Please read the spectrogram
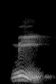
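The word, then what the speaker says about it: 密: Bên trên là bộ mật, nó về bí mật đọc là mỉ.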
